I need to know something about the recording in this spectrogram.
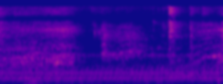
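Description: Quiet room with a faint steady hum and two light clicks, one at the start and one near the end.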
